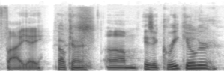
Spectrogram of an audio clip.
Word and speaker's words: Fage: I usually eat Flaw, Fage. That's how you pronounce it, Flaw.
